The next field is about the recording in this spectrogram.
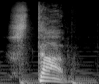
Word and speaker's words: CTAV: Si je vous dis stave Ok, ça s'écrit en réalité C-T-A-V comme c'est ta vie.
